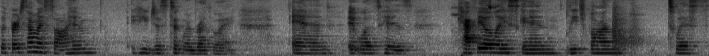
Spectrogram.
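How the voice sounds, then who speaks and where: A woman with an American accent speaks very slowly in a medium pitch, with monotone, flat intonation, long, frequent pauses, and noticeable background noise. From New York. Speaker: storyteller. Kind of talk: live storytelling performance. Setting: live stage with audience.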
